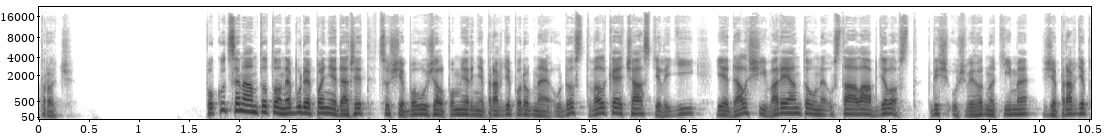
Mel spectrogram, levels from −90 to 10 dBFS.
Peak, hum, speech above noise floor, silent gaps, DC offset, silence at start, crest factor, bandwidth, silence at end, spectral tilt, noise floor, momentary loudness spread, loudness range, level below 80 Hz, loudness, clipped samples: -4 dBFS; none; over 71 dB; 0.64-1.39 s; under 0.1%; 0.05 s; 16 dB; 18.5 kHz; 0 s; -5.5 dB/octave; under -90 dBFS; 10 LU; 3 LU; -58 dBFS; -20 LUFS; under 0.1%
